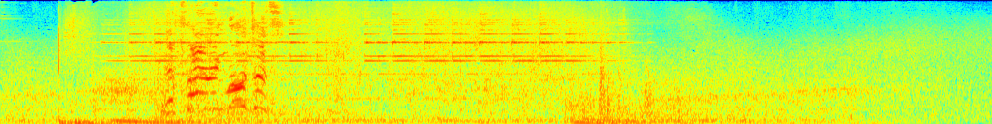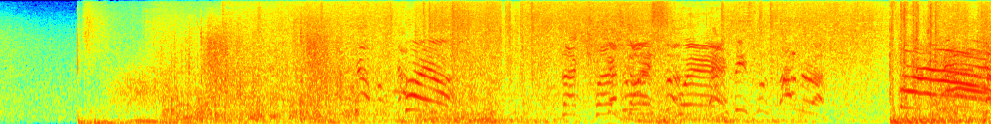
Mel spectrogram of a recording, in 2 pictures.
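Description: Rough sea waves crash and roar around a sailing ship.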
